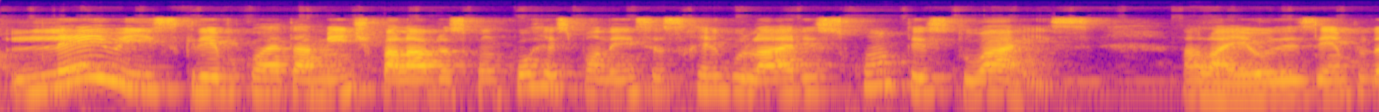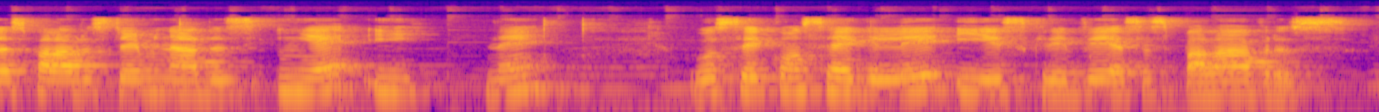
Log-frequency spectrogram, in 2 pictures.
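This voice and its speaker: A Brazilian woman teaches children in a relaxed, chatty way, ending her points with quick tag questions. Her voice sounds roomy and echoey, with soft music playing underneath. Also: medium pitch. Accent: Brazilian Portuguese. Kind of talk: casual classroom explanation. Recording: echoey room with faint music.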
